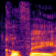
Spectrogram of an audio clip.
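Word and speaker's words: Coffey: We've been watching on Netflix Country Ever After with Kofay. Is that how you say it? – I believe it is. – Kofay Anderson. – Yes, Kofay Anderson.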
